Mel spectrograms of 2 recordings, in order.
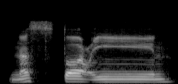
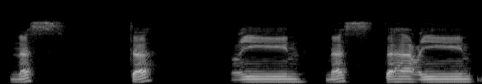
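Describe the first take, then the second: First: "Nasta'in" with a thick, heavy ta before a long ending. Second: "nasta'in" slowly, in parts, with a light ta. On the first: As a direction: overemphasize the ta in "Nasta'in". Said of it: "made it heavy". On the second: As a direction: keep the ta thin and light in "nasta'in". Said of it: "Keep the ta nice and light". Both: Shown as a demonstration.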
